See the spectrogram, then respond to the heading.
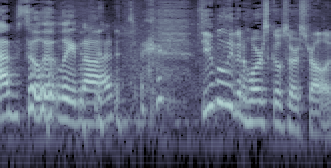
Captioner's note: laughing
